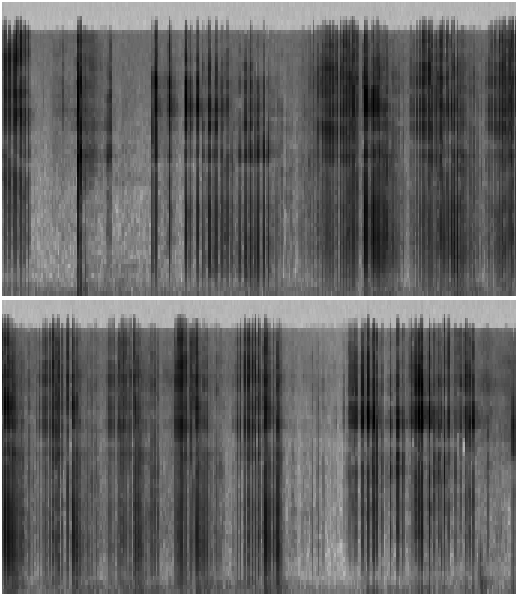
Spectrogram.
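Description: Fingernails scratch the bumpy face of a beige, ridged plastic rice paddle with a handle. The result is a quiet run of dry, crackly scratching that comes in short swelling strokes, each made of rapid bright ticks with almost no low end.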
